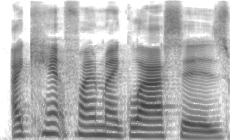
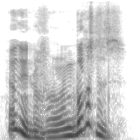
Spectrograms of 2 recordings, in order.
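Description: First: It is said in a plain accent. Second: It is said in an attempted brogue.

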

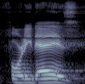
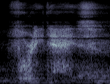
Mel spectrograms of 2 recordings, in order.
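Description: First: It is said with a mocking, ironic tone. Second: It is said quietly in a whisper. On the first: He doubts the city will really be destroyed. "Or do you think maybe it was sarcastic?" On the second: He hoped nobody would hear the warning. "I kind of think it might have been a whisper"

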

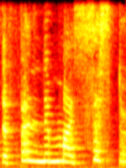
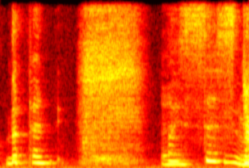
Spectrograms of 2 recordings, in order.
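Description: First: It is said in a bold, defiant way. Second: It is said in a meek, victim-like way. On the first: The act was justified and owned proudly. "back in 2017, she was like, yes!" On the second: The speaker is presenting herself as a victim. "Because you're a victim"

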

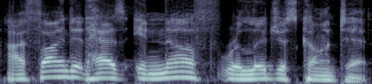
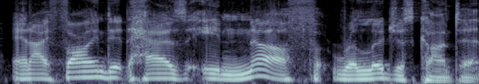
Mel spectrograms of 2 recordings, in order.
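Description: First: The word enough is not emphasized. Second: The word enough is strongly emphasized.

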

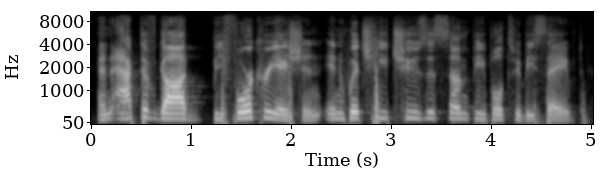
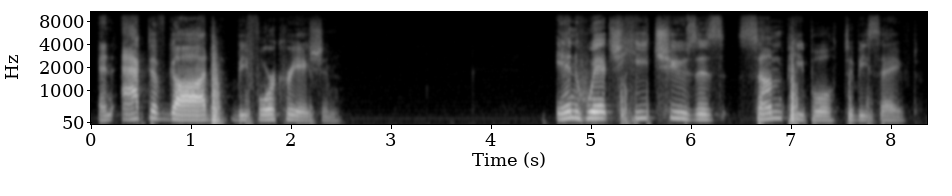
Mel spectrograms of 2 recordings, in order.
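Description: First: It is said at normal speed. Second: It is said slowly, in chunks.

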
